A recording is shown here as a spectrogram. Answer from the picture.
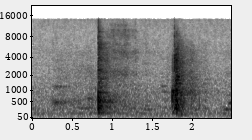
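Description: Handling noise: two short, sharp rustles about a second apart, as papers are searched through.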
